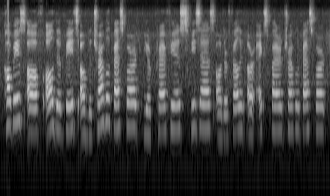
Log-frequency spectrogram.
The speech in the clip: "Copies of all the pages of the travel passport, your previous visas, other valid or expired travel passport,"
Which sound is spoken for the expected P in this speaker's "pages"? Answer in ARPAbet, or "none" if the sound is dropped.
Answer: B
